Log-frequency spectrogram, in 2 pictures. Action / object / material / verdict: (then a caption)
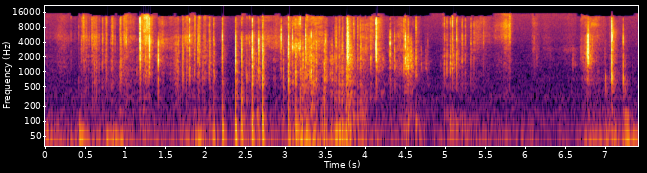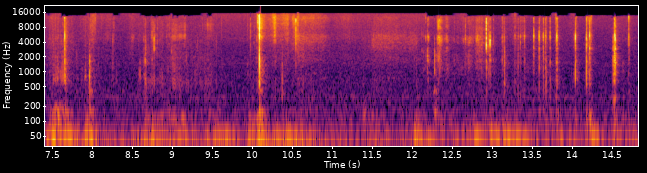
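scrape / glossy coated paper catalog / coated paper / none. A page of a glossy paper catalog is turned and fingertips rub across the coated paper. Crisp, bright crinkling and rustling is broken by sharp paper snaps, with a louder flurry early on and scattered quieter rubbing later.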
